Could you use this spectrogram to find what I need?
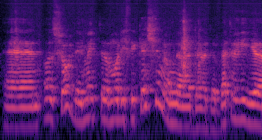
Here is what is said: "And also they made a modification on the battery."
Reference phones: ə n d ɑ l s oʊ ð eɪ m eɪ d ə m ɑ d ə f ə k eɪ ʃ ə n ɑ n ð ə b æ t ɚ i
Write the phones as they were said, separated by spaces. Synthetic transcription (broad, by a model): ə n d ɑ l s oʊ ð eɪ m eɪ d ə m ɑ d ə f ə k eɪ ʃ ə n ɑ n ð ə b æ t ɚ i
